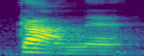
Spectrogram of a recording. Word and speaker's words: cane: 的意思，这个词读 cane， cane。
